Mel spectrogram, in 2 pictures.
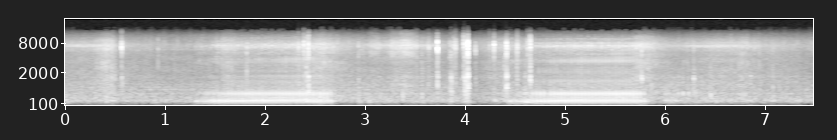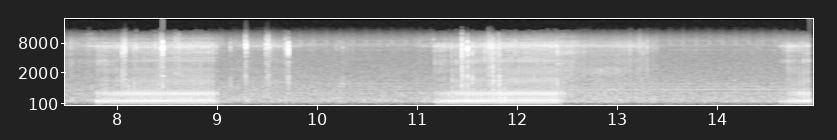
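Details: An English Bulldog snores while sleeping indoors. Low, rumbling snores of about one to one and a half seconds come roughly every three seconds, four in all. A steady high hiss and scattered clicks sound between them.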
